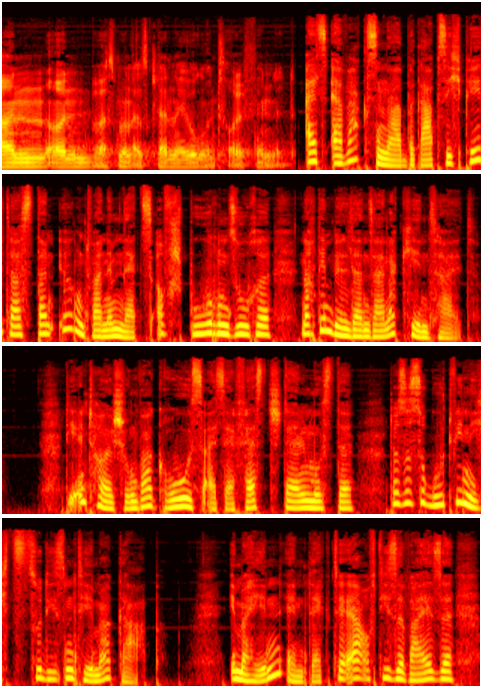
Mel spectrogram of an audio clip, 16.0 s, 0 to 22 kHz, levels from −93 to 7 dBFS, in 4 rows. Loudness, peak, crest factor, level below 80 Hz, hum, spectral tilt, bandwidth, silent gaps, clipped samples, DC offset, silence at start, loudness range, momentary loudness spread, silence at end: -21 LUFS; -4 dBFS; 18 dB; -48 dBFS; none; -5.5 dB/octave; 16.5 kHz; none; under 0.1%; under 0.1%; 0 s; 3 LU; 10 LU; 0.05 s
